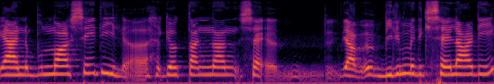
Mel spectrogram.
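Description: At a moderate pace, a woman with a high pitch speaks on a very clean recording with a silent background. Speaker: podcast host giving relationship advice. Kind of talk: casual advice monologue.

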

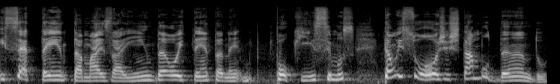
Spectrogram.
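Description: An ordinary speaking voice at a fairly slow pace. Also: woman. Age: 60s. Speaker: lawyer and senior-care network founder. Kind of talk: radio interview.

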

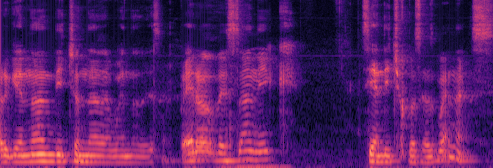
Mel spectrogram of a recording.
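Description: Over noticeable background noise, a man of medium pitch speaks in a Mexican accent at a moderate pace, with lively intonation and big swings in loudness. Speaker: video game podcast host. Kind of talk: casual chat.

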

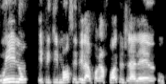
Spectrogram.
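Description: A fairly slow pace with ordinary pitch variation, in a dry, close sound with no echo. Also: woman. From France, Lyon. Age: late 20s. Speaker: podcaster and corporate lawyer. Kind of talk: casual interview chat.

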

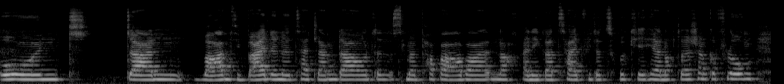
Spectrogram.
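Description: A woman's fairly high voice in a monotone, flat intonation at a moderate pace. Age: 20s. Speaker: adoptee sharing her story. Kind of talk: interview.

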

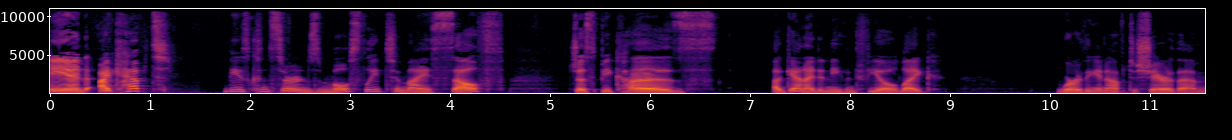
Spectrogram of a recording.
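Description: A woman talks very slowly with lively intonation and a fairly low pitch. Her loudness swings widely, and her pauses are long and frequent. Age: 30s. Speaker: podcast host. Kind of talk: personal essay monologue. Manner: casual with frequent fillers.

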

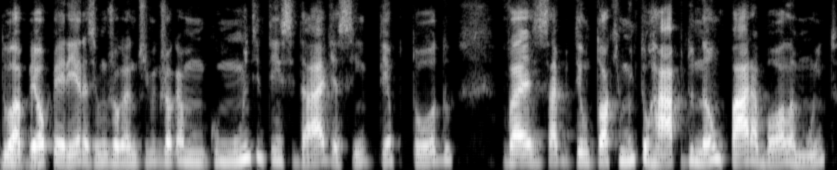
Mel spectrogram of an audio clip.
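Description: Fairly quick and fairly high in pitch, a man talks with an ordinary speaking voice and fairly even intonation. His loudness swings widely. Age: 30s. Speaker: sports journalist. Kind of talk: casual sports debate. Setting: live online show.

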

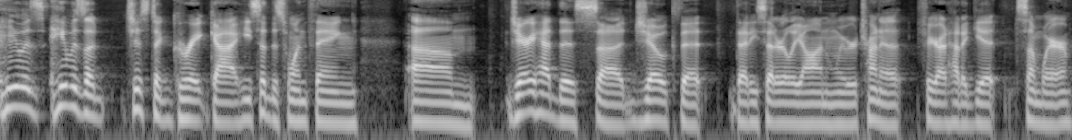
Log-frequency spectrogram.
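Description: The recording is very clean, with a silent background. A man of medium pitch talks at a moderate pace with ordinary pitch variation. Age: 20s. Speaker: podcast co-host. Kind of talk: casual chat.

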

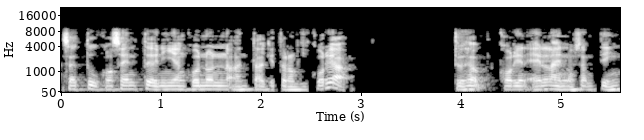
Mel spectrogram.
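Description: A man at a medium pitch and moderate pace, with a plain, everyday voice. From Sarawak, Malaysia. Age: 40s. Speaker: podcast host. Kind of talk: casual monologue.

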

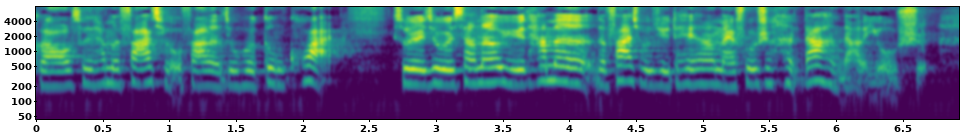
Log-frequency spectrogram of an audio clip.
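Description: Using a plain, everyday voice, a woman speaks at a moderate pace and fairly high pitch with fairly even intonation. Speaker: PhD student and tennis fan. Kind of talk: casual chat.

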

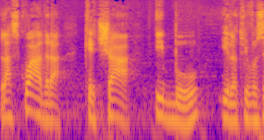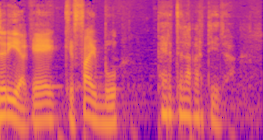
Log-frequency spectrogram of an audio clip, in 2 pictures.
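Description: With music playing in the background, a man speaks in an animated tone at a fairly low pitch. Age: 40s. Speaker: football podcaster. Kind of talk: casual chat.

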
